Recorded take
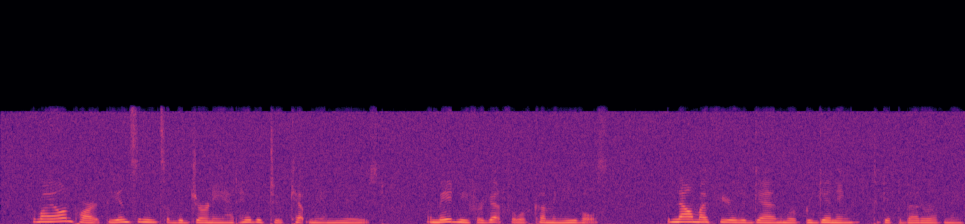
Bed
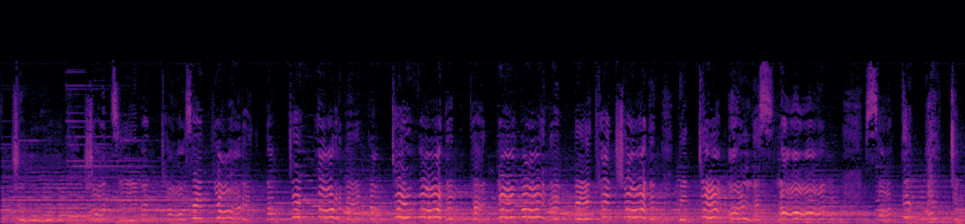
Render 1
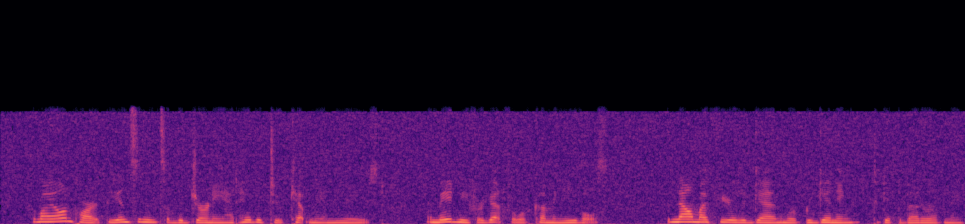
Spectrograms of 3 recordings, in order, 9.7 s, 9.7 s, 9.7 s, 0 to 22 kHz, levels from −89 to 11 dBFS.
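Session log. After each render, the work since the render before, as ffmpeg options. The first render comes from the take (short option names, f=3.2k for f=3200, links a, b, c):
-af "afftdn=nr=9:nf=-37"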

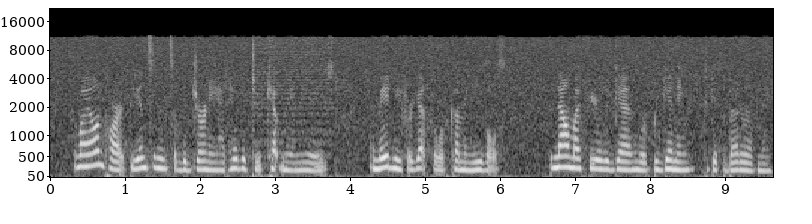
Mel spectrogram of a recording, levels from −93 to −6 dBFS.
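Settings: -filter_complex "[0:a]asettb=1/sr,asplit=3[a][b][c];[a]atrim=end=2.704[d];[b]atrim=start=2.7:end=3.79,asetpts=PTS-STARTPTS,afade=t=in:d=0.004:c=qsin,afade=t=out:st=1.086:d=0.004:c=qsin,aecho=1:1:3.6:0.89,atrim=end_sample=48069[e];[c]atrim=start=3.786[f];[d][e]acrossfade=d=0.004:c1=hsin:c2=qsin[g];[g][f]acrossfade=d=0.004:c1=qsin:c2=hsin"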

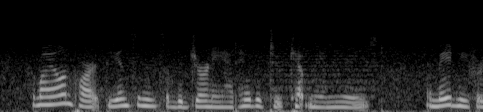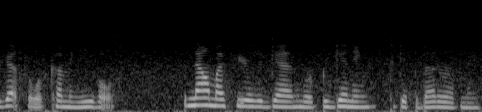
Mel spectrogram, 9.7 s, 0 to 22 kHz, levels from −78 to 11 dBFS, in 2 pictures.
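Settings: -af "lowpass=1.2k,equalizer=f=210:t=o:w=0.41:g=-2.5"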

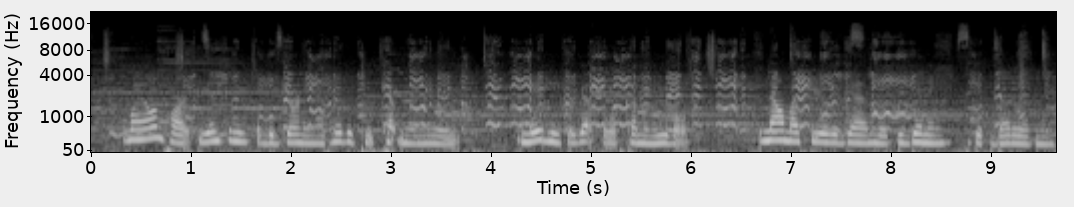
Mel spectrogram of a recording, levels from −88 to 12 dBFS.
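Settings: -filter_complex "[1:a]volume=-11dB[a];[0:a][a]amix=inputs=2:normalize=0"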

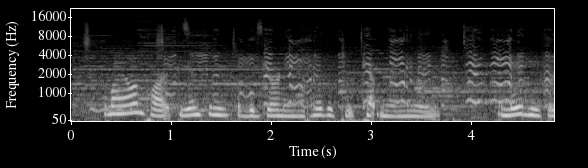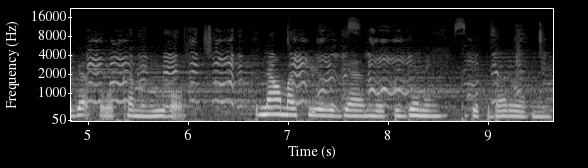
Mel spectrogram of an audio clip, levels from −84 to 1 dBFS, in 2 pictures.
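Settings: -af "volume=1.5dB"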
